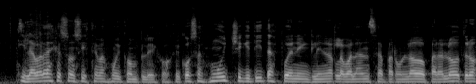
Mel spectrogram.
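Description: A man speaks at a medium pitch. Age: 50s. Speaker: TED talks organizer and author; interview guest. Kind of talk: interview. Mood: friendly, thoughtful. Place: studio.

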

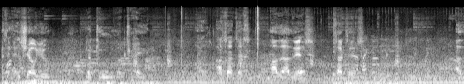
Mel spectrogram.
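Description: Loud background noise surrounds this man's voice. The sound itself is dry, with no echo. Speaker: homeless Vietnam veteran. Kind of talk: street interview answer. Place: street. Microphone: camera far.

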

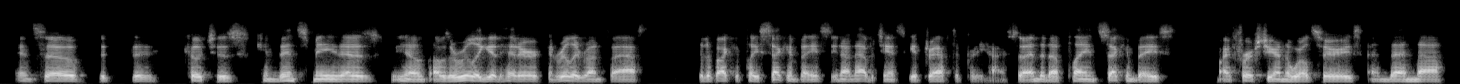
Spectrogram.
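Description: Against a quiet background, a man speaks at a fairly quick pace, the sound dry with no echo. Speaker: remote podcast guest. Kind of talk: interview answer. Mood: relaxed, reminiscing. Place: office. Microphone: webcam.

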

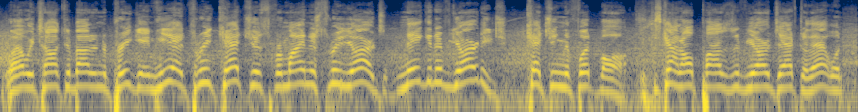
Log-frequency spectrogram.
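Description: Speaking at a fairly quick pace, a man has a high pitch and ordinary pitch variation, with a dry sound with no echo and noticeable background noise. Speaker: radio color analyst. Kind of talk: casual sports analysis alongside play-by-play. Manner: conversational, relaxed. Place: booth.

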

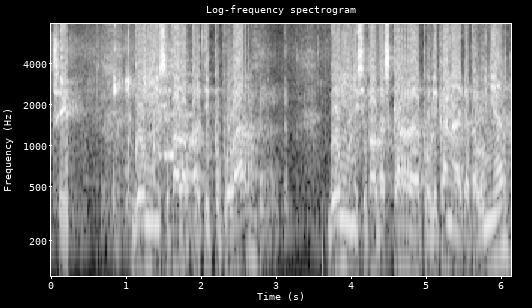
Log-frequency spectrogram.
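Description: Against noticeable background noise, a man speaks with long, frequent pauses. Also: moderate pace. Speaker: council secretary calling votes. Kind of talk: formal roll-call vote reading. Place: hall. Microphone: podium.

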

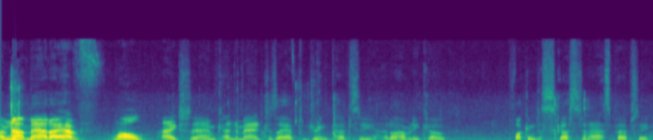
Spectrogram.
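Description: Noticeable background noise runs under the speech. The pace is very fast. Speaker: gaming streamer. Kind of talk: casual chat. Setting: online voice chat at home. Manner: profane, excitable. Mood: playful, joking, mild annoyance.

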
